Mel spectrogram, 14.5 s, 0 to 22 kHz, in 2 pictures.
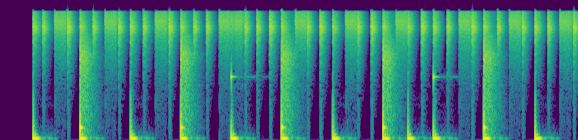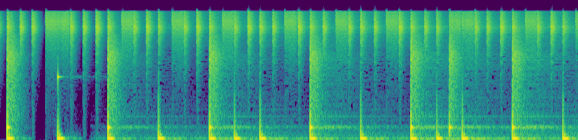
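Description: Generative electronic music from the touchscaper app on an iPad: a drum-machine beat with a kick on every beat at about 95 BPM and crisp hi-hats, starting half a second in. About eight and a half seconds in, a sustained synth tone joins as the moodunits reverb is mixed in.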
